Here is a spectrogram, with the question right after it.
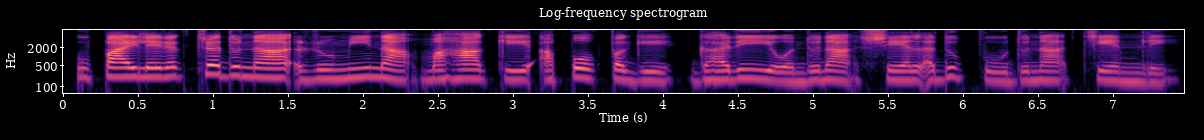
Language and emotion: Manipuri, neutral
